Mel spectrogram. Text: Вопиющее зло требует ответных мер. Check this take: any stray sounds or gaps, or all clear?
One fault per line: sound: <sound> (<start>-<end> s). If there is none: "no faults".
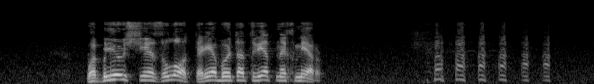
sound: laugh (4.1-5.7 s)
